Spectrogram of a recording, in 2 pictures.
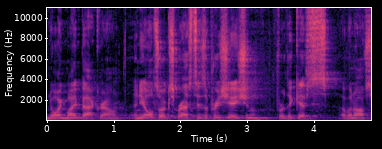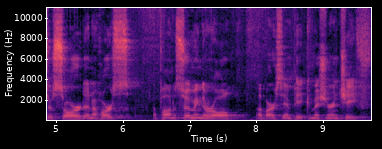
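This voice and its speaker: Delivered at a fairly quick pace, the speech is monotone and flat, with very even loudness, noticeable background noise and audible room echo. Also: man, medium pitch for a man. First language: Woodland Cree. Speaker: vice-regal representative and police veteran. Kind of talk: formal ceremonial speech. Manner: formal.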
